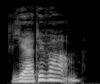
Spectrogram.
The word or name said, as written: hjertevarm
